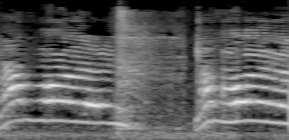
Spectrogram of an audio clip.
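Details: Domestic cat giving two drawn-out, clear meows with rich harmonics, the first long and slightly falling, the second rising then steady, separated by a brief breathy sound, with a person saying hello afterwards.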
